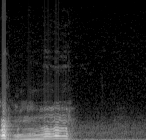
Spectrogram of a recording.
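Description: A dog whining: one long, rising whine of about a second, in eager frustration at a root stuck in the ground that it wants to pull out.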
